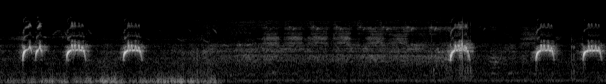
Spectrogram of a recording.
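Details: Bee-eater calls on a sunset safari drive at Djuma Game Reserve, South Africa, 11 January 2017, birds flying overhead: six short rolling trills in two groups, possibly a played recording, with engine rumble.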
